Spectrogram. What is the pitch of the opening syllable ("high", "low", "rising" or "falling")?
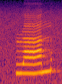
rising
